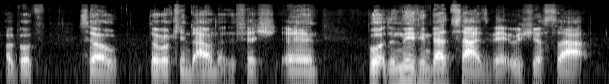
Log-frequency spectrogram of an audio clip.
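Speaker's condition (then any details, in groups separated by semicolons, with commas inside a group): Cerebral palsy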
